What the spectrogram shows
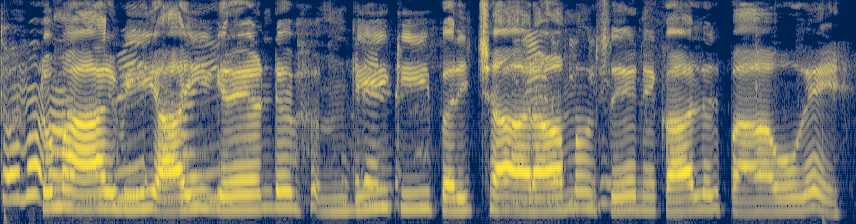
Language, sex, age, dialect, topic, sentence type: Hindi, male, 18-24, Kanauji Braj Bhasha, banking, statement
